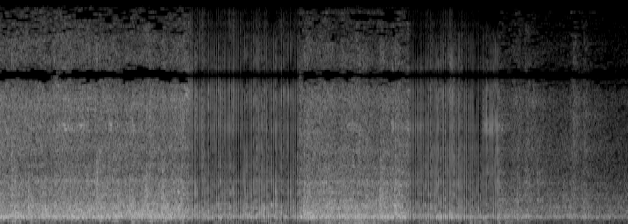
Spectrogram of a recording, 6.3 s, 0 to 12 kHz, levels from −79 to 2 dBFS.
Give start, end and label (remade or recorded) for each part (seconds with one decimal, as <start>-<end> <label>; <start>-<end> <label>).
0.0-1.9 recorded; 1.9-3.0 remade; 3.0-4.1 recorded; 4.1-5.0 remade; 5.0-6.3 recorded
